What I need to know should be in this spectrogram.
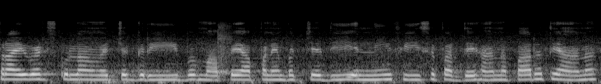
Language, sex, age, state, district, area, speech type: Punjabi, female, 30-45, Punjab, Mansa, urban, spontaneous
